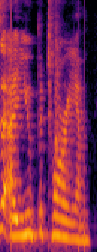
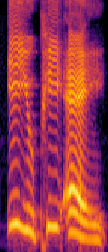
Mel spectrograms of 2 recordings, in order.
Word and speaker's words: Eupatorium: So the name of the medicine is Eupatorium. Eupatorium. Eupatorium. Make sure my microphone can hear me. Eupatorium. Eupatorium. Eupatorium. The E is silent, and the second word is perfilatum.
